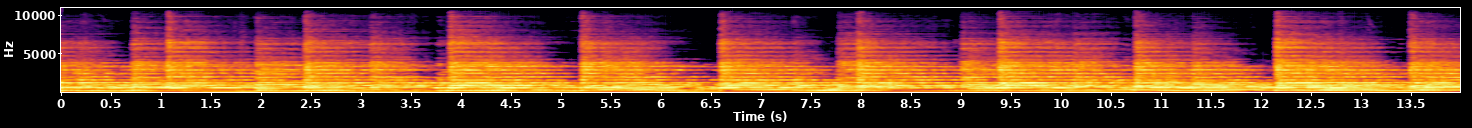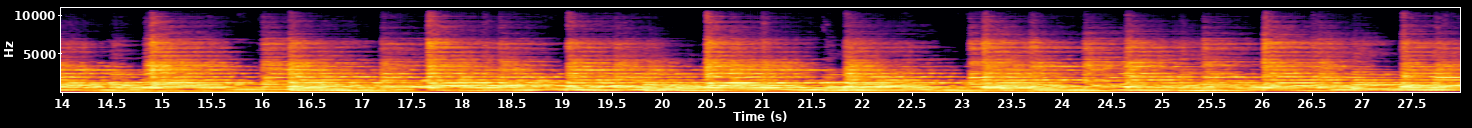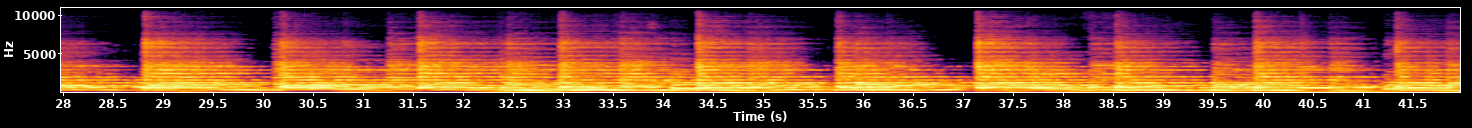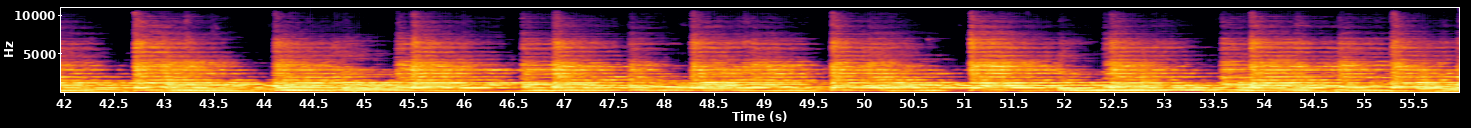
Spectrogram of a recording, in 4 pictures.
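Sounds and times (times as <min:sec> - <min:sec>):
church bells pealing: 0:00.0 - 0:55.9.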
